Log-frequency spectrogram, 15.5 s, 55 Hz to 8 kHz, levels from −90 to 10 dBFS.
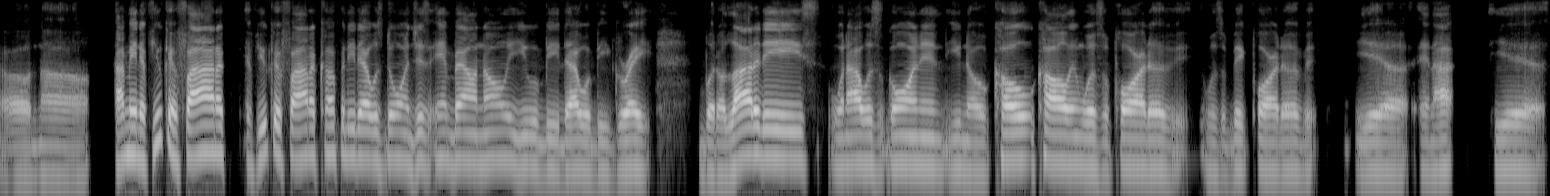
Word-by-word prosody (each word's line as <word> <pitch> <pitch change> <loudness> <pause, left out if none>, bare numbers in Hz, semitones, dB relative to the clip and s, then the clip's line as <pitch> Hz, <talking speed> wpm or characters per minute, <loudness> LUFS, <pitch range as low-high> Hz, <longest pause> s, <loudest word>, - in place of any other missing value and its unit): Oh, 95 0 -4
no, 95 -1 -7 0.3
I 130 - +4
mean 160 0 +3
if 140 - -2
you 225 +3 -2
can - - +3
find 165 +4 +5
a 165 - 0 0.2
if 135 -4 -13
you 160 +4 -2
could 165 -4 0
find 145 +3 +2
a - - -5
company 160 -1 -3
that 145 -1 +3
was 140 -3 -2
doing 145 -2 -2
just 135 +1 -5
inbound 140 -2 -1
only, 140 -1 -4
you 125 +1 -6
would 120 -3 -6
be 115 -1 -5
that 110 +2 +2
would 110 -3 -2
be 110 -1 -8
great, 110 +2 0 0.5
but, - - -2
a - - +1
lotta 155 +8 +6
these 145 -2 -1
when 125 0 -5
I 125 +1 +4
was 125 -3 -1
going 125 -1 +1
in, 120 -1 -5
you 120 +1 -7
know, 110 -1 -4
cold 140 -1 +4
calling 130 -3 +4
was 120 -2 0
a 105 - -7
part 120 0 +2
of 115 -2 0
it, - - -14
was 110 -3 -14
a 105 - -12
big 115 +3 -7
part 110 -1 0
of 110 -1 -4
it, - - -12 0.4
yeah, 105 -1 -2
and 110 0 -8
I, 115 +1 +1 0.4
yeah. 115 0 -3
125 Hz, 215 wpm, -20 LUFS, 110-140 Hz, 0.5 s, lotta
